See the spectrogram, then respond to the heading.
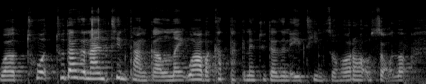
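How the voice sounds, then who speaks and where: In a Somali accent, a woman speaks at a medium pitch with an animated tone. Her pitch variation is ordinary. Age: 20s. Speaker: vlogger. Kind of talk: casual opinion vlog.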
